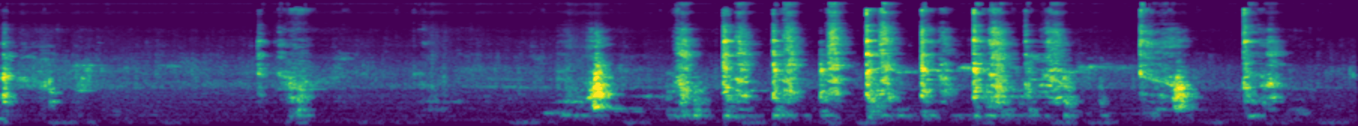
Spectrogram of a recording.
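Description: Dahi paneer with shahi garam masala is stirred in a pan, a rapid series of metallic scrapes and clinks of a spoon against the pan, close and fairly loud, following a few softer knocks.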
